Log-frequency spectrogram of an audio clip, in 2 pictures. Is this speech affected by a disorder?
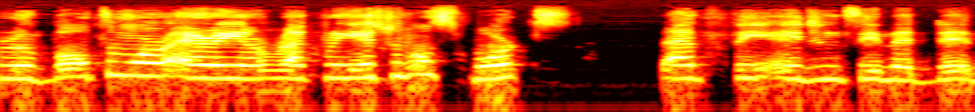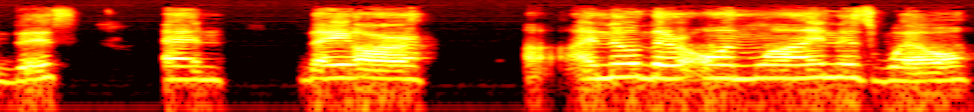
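Yes: spastic quadriplegic cerebral palsy.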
